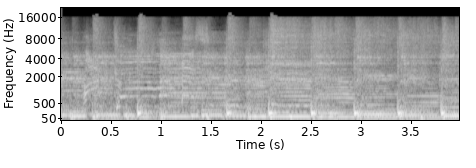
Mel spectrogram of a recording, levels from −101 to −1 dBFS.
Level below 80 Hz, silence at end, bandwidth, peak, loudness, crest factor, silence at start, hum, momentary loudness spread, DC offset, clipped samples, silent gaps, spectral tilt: -30 dBFS; 0 s; 17 kHz; -2 dBFS; -16 LUFS; 14 dB; 0 s; none; 2 LU; 0.4%; under 0.1%; none; -4 dB/octave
